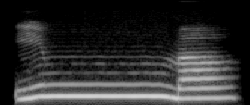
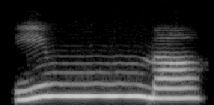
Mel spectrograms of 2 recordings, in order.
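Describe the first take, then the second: The two takes are said the same way.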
